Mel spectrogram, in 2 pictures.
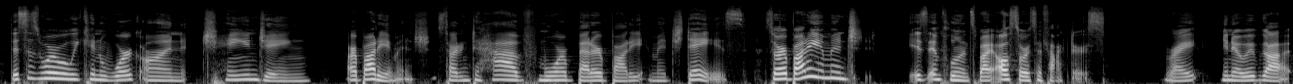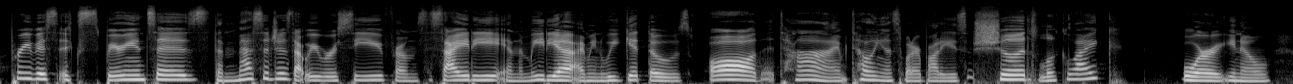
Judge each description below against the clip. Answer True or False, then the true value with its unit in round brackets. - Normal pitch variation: True (3.8 semitones)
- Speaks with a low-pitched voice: False (200 Hz)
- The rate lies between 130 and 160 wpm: True (155 wpm)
